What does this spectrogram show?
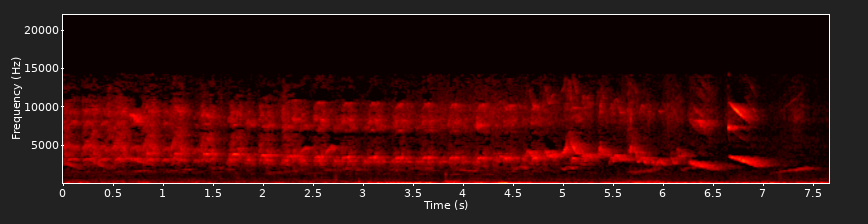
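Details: Newly arrived captive green-winged saltator, kept apart from a resident territorial bird, singing non-stop: bright, clear whistled phrases with quick rising and falling slurs over a steady low rumble and faint chirps.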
